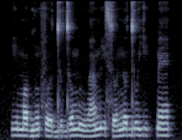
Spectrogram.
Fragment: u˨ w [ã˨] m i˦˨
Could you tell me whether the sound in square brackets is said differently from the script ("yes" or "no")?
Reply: yes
